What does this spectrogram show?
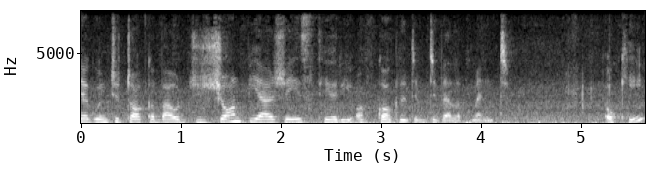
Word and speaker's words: Jean Piaget: that they call or they pronounce his name as Gan Paget okay so it's not that it's Jean P I've written it also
